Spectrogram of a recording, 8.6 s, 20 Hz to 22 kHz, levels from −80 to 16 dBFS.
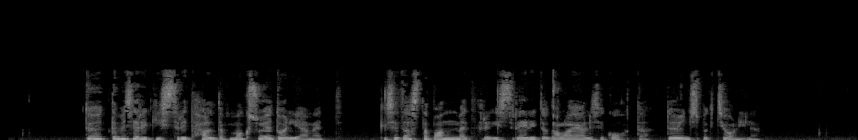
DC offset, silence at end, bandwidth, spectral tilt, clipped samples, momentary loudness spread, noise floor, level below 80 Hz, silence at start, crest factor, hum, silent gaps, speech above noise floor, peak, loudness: under 0.1%; 1 s; 11.5 kHz; -4 dB/octave; under 0.1%; 12 LU; -68 dBFS; -80 dBFS; 0.85 s; 16 dB; none; none; 39 dB; -14 dBFS; -29 LUFS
